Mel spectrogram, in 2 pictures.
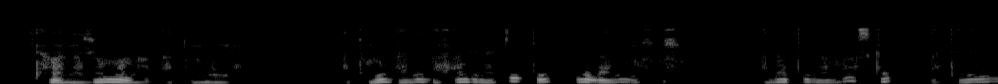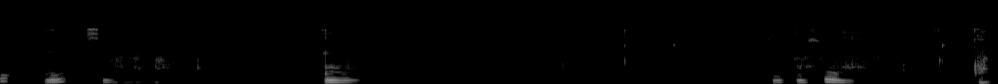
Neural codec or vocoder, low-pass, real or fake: none; 5.4 kHz; real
